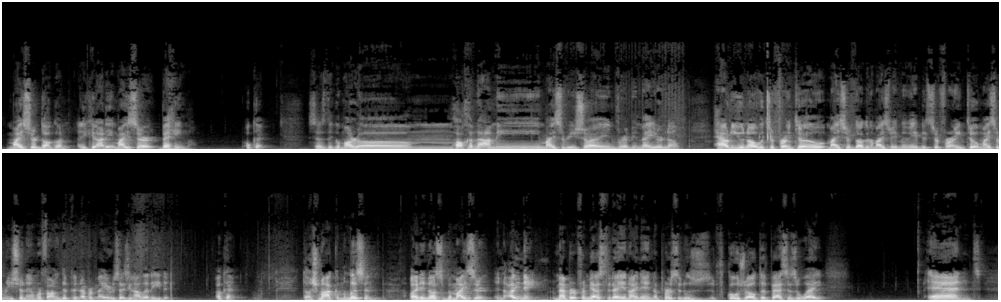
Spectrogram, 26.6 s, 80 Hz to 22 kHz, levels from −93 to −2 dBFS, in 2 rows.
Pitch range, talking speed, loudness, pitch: 140-195 Hz, 160 wpm, -17 LUFS, 170 Hz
